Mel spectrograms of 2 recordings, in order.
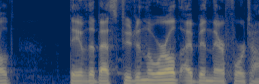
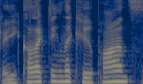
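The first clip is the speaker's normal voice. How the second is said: mocking put-on store-clerk voice, pitched up; 10 semitones higher, 3 dB quieter than usual. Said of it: "they're like".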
